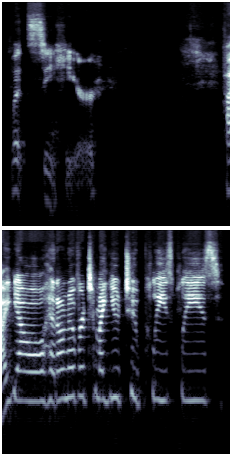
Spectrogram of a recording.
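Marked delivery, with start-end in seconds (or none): none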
